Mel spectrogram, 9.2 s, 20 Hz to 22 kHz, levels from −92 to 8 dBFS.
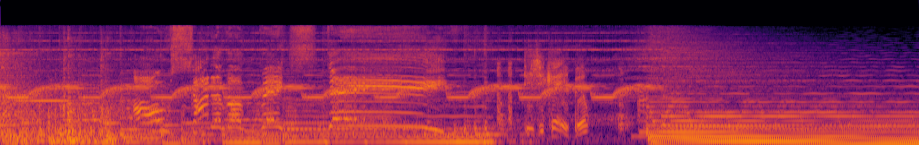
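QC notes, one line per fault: Nothing here to flag, so this one can go through without any notes.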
